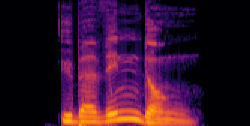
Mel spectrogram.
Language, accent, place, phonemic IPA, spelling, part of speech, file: German, Germany, Berlin, /yːbɐˈvɪndʊŋ/, Überwindung, noun, De-Überwindung.ogg
- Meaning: 1. overcoming, surmounting 2. conquest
